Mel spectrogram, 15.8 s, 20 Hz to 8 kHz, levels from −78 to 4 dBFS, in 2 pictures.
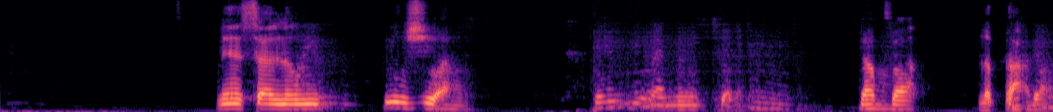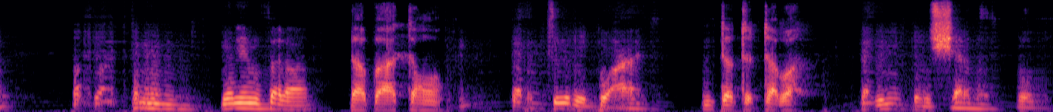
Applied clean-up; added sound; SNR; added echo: neural mask model DeepFilterNet 3.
